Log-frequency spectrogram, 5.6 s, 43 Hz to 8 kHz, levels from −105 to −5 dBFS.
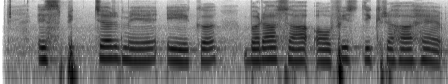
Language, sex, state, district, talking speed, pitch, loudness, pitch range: Hindi, female, Bihar, Patna, 105 wpm, 190 Hz, -19 LUFS, 185-200 Hz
